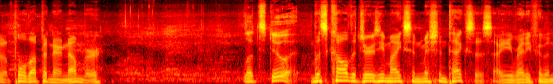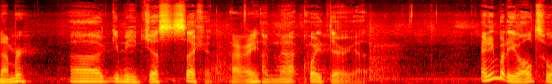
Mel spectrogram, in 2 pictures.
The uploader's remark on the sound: Recorded in the 4-69 (Lovely Port Sanilac) at the famous Blue Water Sports Bar.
